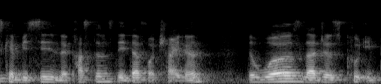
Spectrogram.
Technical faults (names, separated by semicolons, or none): short concealed packet loss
